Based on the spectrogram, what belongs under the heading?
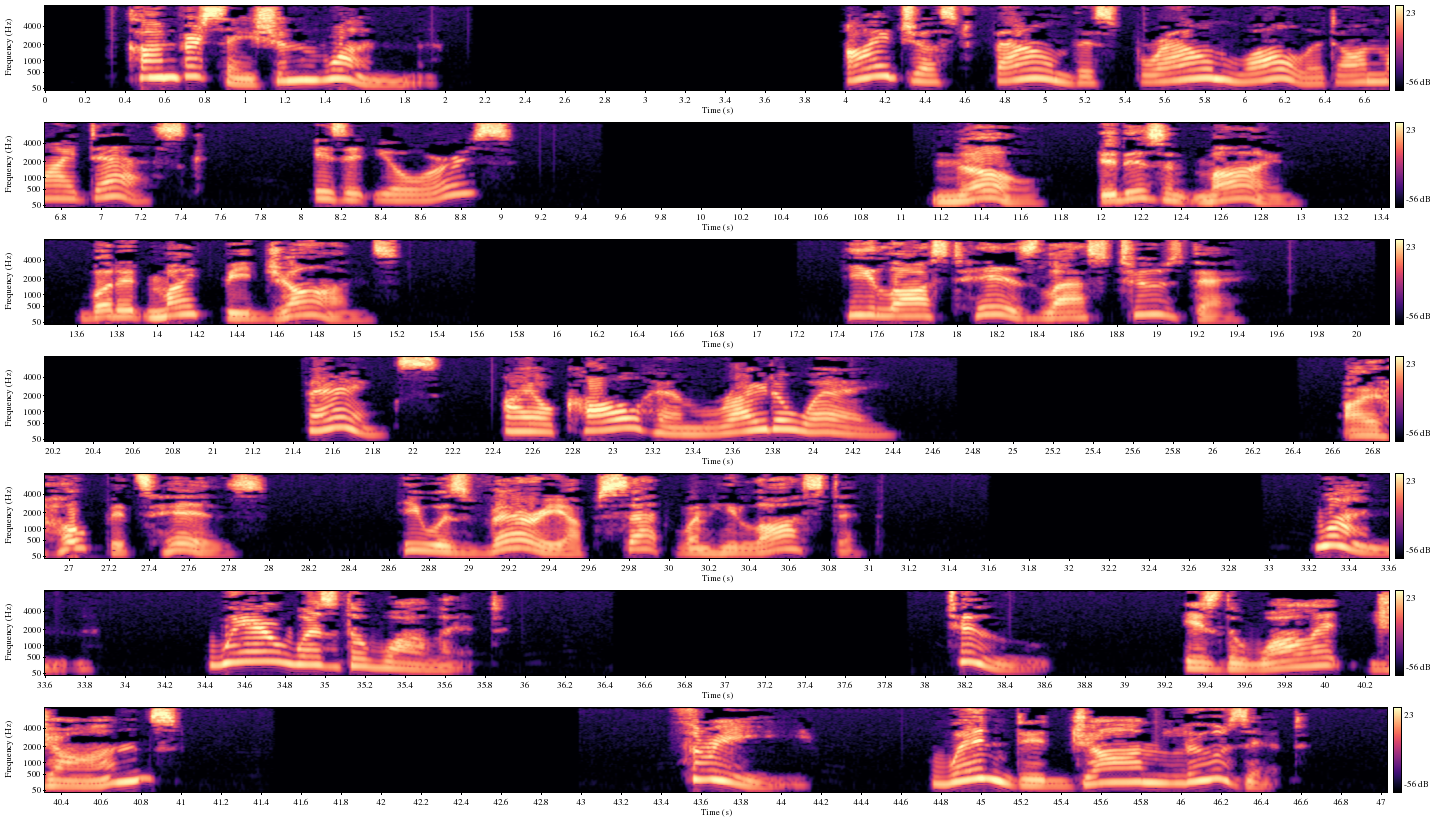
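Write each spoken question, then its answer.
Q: Where was the wallet?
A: On the speaker's desk

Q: When did John lose it?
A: Last Tuesday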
